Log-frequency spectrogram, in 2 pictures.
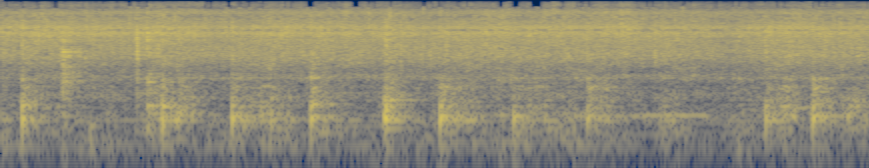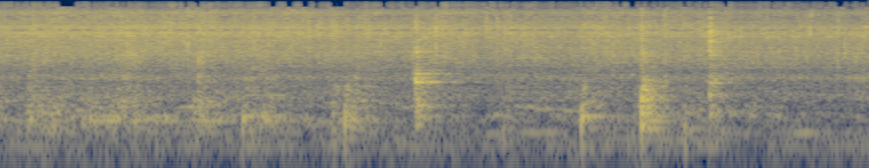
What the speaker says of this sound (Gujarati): સરસ મજાનો મિત્રો આ રીતે વઘાર કરવાનો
